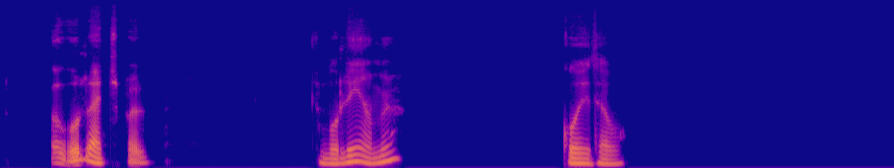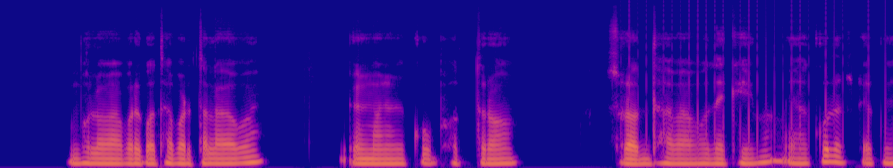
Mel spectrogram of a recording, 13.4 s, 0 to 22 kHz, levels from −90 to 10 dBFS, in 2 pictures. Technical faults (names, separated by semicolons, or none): periodic USB or driver dropouts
